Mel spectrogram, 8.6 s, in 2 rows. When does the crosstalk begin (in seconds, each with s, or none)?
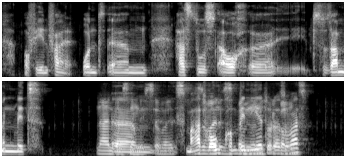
5.6 s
